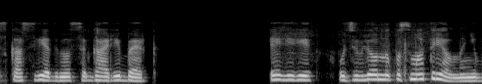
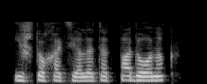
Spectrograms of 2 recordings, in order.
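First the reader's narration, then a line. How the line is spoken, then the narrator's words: Growled. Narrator (Russian): прорычал Берг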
